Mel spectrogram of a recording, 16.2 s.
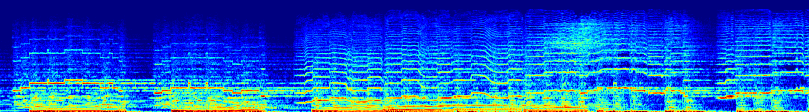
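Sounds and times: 
Telugu love background music ringtone: 0.3s - 16.1s.

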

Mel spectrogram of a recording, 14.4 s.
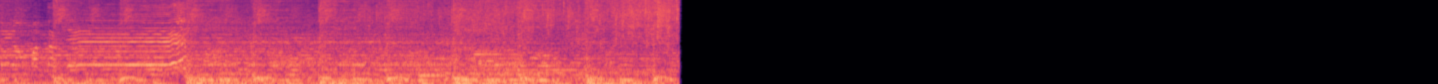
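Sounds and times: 
temple background music: 0.0s - 6.8s.

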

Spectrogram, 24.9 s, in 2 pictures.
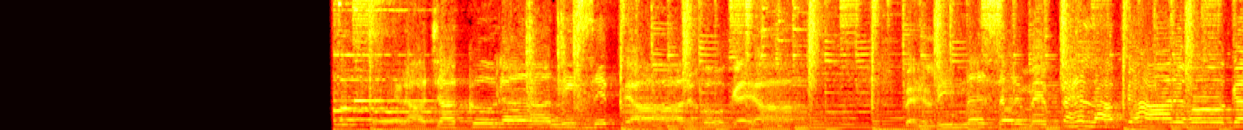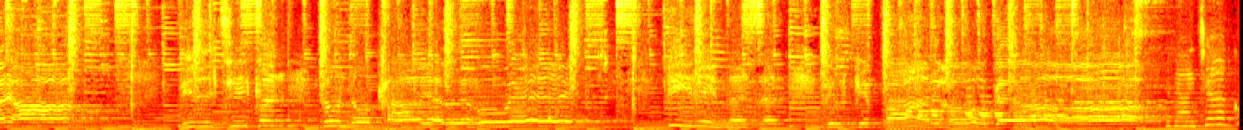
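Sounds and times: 
old romantic Hindi love song ringtone: 3.3s - 24.8s.

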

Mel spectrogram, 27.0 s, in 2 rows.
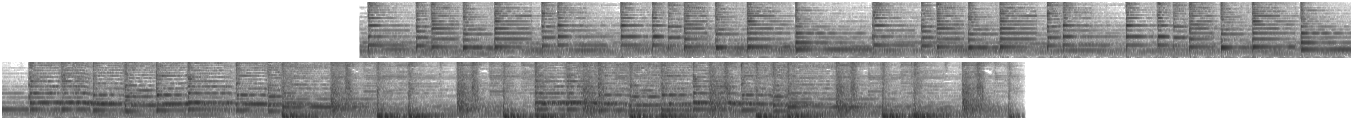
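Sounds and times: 
Telugu ringtone background music: 3.6s - 23.7s.

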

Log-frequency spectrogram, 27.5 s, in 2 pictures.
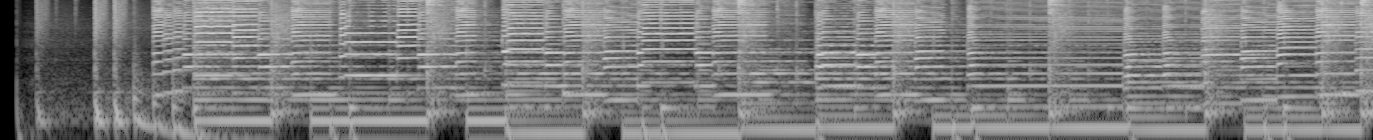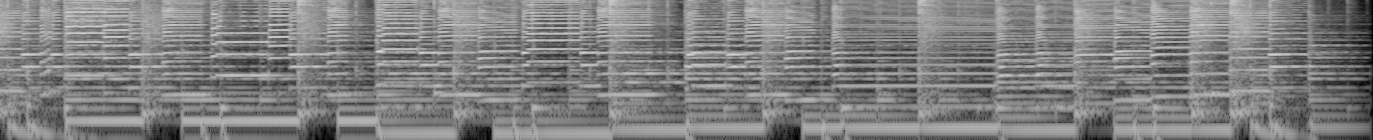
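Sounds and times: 
saxophone instrumental background music ringtone version: 1.4s - 27.4s.

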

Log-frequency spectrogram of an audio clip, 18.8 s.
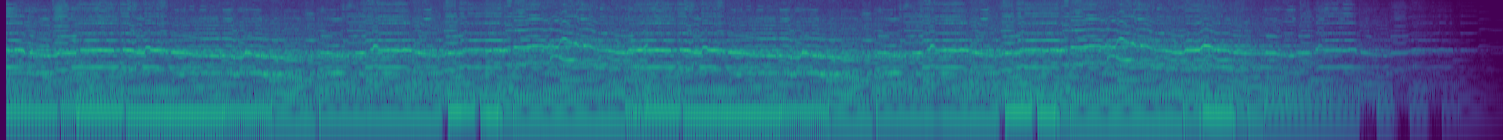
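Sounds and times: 
Hindi movie background love song: 0.1s - 18.4s.

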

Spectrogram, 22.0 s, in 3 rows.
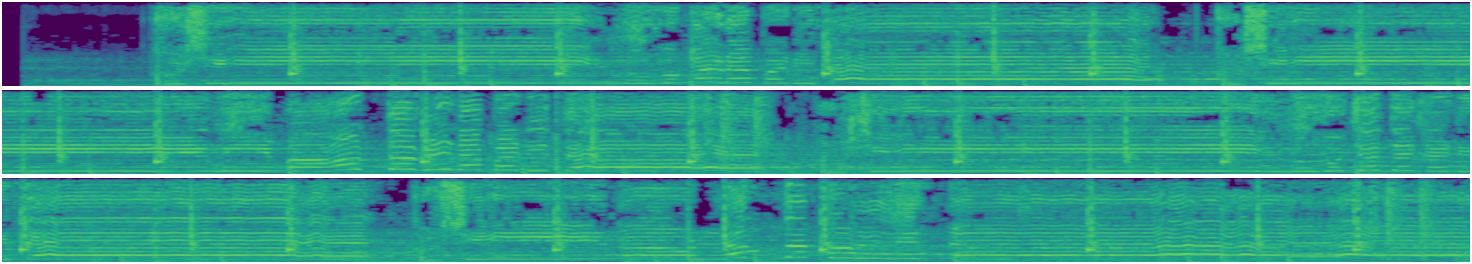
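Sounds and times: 
title song background music ringtone: 0.2s - 22.0s.

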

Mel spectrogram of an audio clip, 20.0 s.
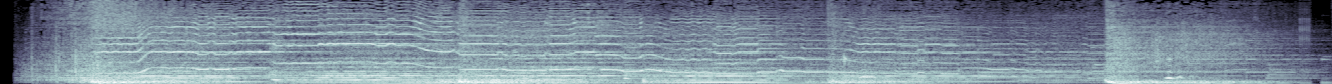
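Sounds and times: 
sad background music: 0.3s - 19.9s.

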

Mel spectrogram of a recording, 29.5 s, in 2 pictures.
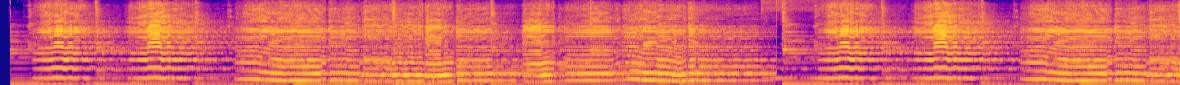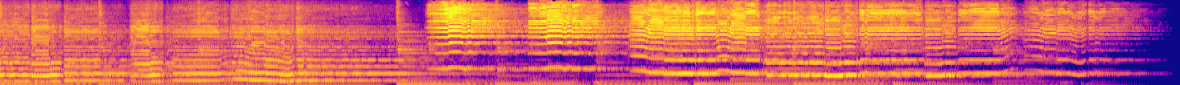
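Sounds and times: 
emotional background music: 0.2s - 29.2s.

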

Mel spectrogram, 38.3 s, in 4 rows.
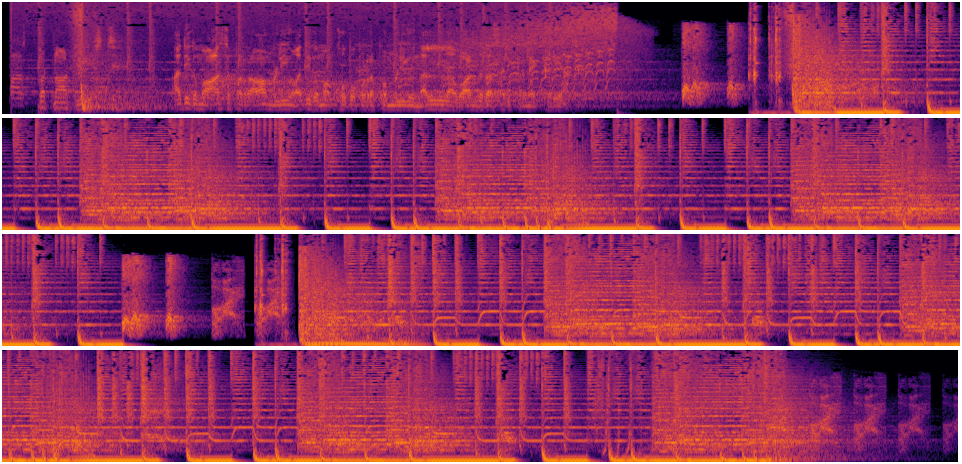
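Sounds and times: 
background theme music: 0.1s - 21.2s, 21.9s - 38.0s.

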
